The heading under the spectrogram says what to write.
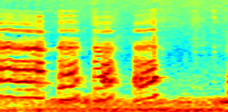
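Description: A hen named Roxy, recovering from a possum attack, clucks and calls out as a person walks away from her, in a run of four loud, harmonic squawks, each roughly a third of a second long, over a steady low background rumble.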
